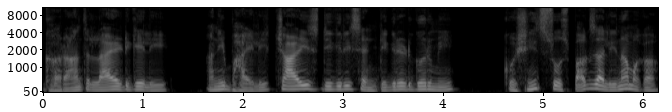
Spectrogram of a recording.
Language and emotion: Goan Konkani, sad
